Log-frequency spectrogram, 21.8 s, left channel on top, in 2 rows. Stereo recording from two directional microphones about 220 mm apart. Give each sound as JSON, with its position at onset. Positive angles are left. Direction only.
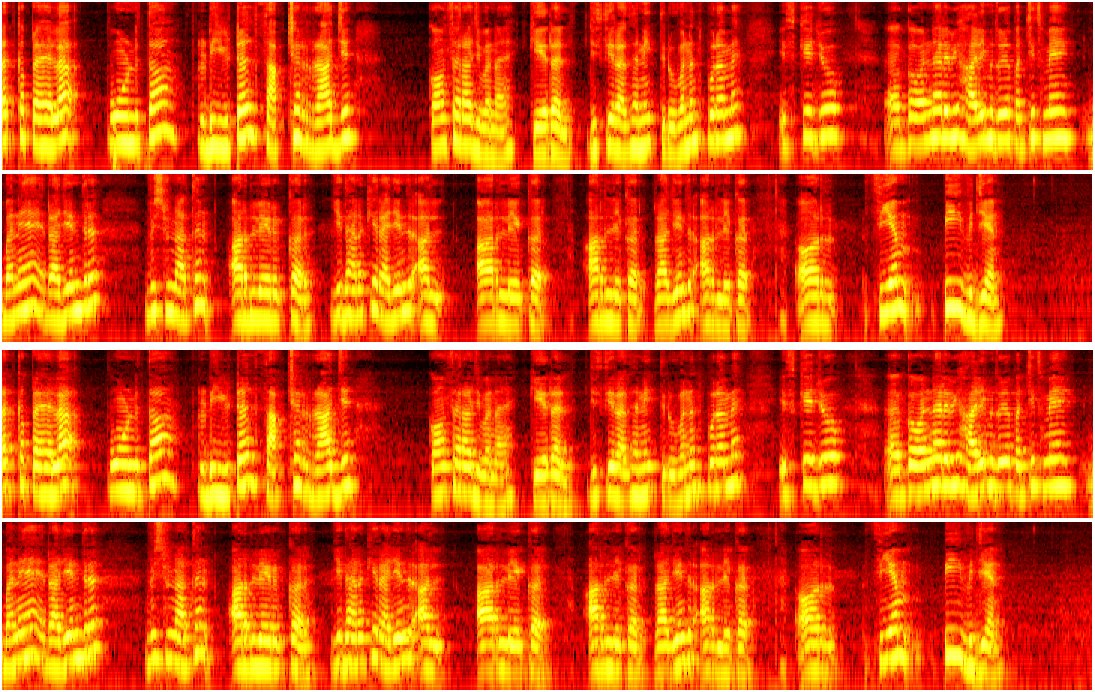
{"t": 0.0, "sound": "speech", "side_deg": 30}
{"t": 7.8, "sound": "speech", "side_deg": 25}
